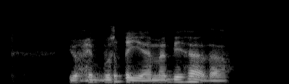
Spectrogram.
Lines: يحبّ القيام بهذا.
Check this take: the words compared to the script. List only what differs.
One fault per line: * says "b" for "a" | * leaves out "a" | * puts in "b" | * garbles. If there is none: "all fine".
all fine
